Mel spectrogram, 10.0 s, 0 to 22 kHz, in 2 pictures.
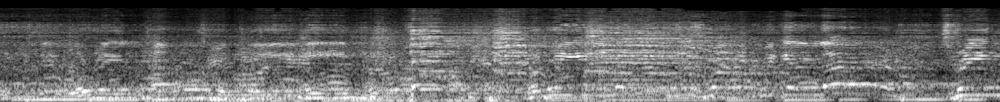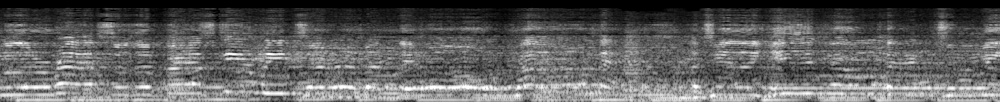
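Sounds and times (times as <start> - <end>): big band playing: 0.0 - 10.0.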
